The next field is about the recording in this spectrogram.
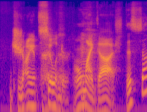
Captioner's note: laughs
